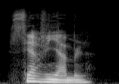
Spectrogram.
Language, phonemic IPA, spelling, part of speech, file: French, /sɛʁ.vjabl/, serviable, adjective, Fr-serviable.ogg
- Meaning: helpful, obliging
